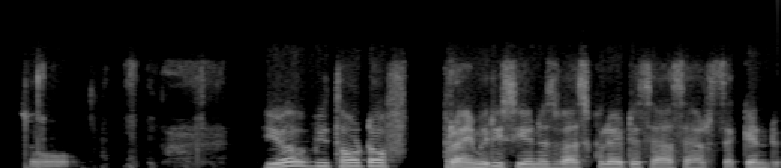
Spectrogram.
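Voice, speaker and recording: Soft-spoken and dark, mellow in tone, a man with a high pitch talks at a moderate pace with ordinary pitch variation against a quiet background. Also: dry, close sound with no echo. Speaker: doctor presenting a case. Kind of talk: case presentation. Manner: halting.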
